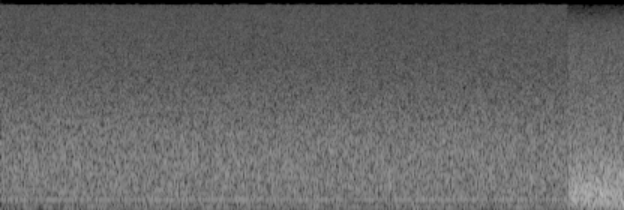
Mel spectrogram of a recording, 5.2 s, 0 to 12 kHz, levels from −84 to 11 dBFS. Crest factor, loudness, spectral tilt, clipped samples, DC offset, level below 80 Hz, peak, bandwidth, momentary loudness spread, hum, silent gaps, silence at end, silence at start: 18 dB; -24 LUFS; -3.5 dB/octave; under 0.1%; under 0.1%; -42 dBFS; -6 dBFS; 11.5 kHz; 5 LU; none; none; 0 s; 0 s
